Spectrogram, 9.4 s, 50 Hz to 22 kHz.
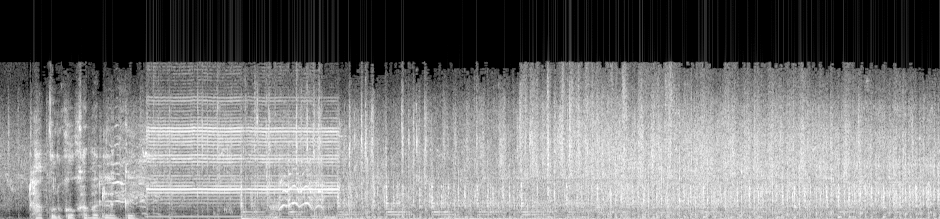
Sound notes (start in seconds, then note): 1.4 Horn honking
